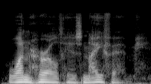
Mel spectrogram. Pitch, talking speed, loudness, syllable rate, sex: 95 Hz, 240 wpm, -17 LUFS, 6.7 syllables/s, male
